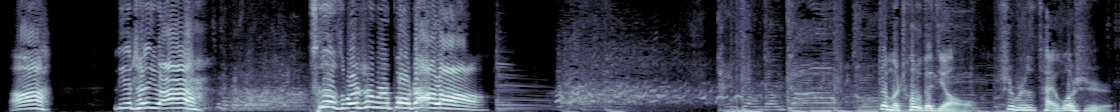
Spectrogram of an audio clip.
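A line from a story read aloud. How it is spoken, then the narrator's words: Loud roaring. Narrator (Chinese): 二货室友们大声的就吼了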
